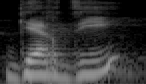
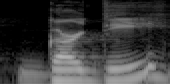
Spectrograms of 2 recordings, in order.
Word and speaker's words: Gerdy: Okay, I want to pronounce it. It's Gerdi. Gerdi.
